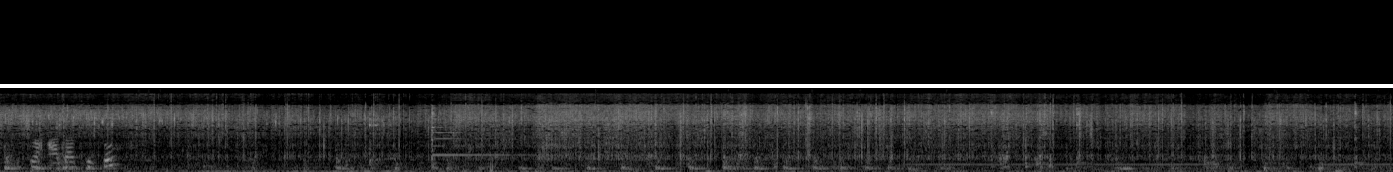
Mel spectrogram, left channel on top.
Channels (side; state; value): left; silent; 52 dB below the other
